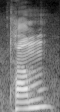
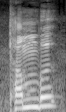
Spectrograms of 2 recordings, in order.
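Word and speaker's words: thumb: Lamb, डम, थम, टूम। कभी भी ऐसे मत बोलिएगा लैम्ब, डम्ब, थम्ब, टोम्ब, ऐसे नहीं होता।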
